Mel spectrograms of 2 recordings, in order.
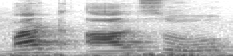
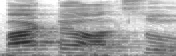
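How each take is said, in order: First: "but also" drawn out very slowly and softer, with BUT stressed; slow dictation. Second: BUT stressed with a rise at the end, "but also" said slowly and clearly; dictating. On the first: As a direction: stretch "but also" out slowly, as if for note taking. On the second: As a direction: read "but also," as dictation, with a rising tune on BUT. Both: Shown as a demonstration.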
